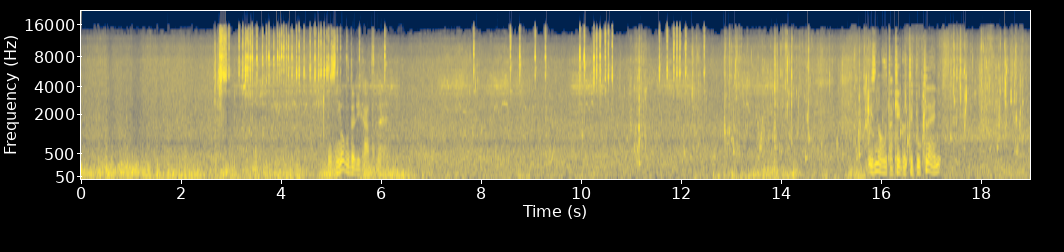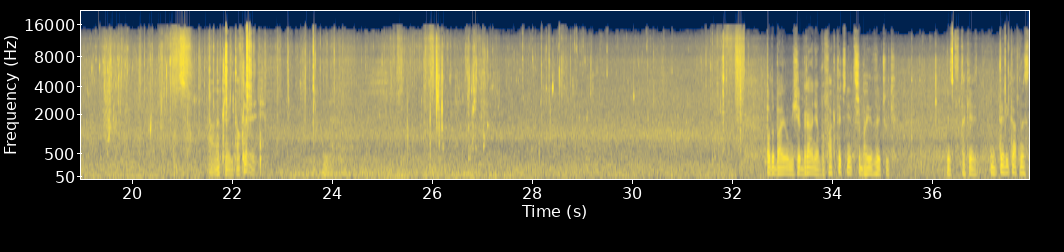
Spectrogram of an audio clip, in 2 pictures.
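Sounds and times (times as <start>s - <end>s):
wind buffeting microphone: 0.0s - 32.1s
river rushing: 2.4s - 32.8s
small clicks and ticks: 2.7s - 6.2s, 7.8s - 10.7s, 11.5s - 12.6s.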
